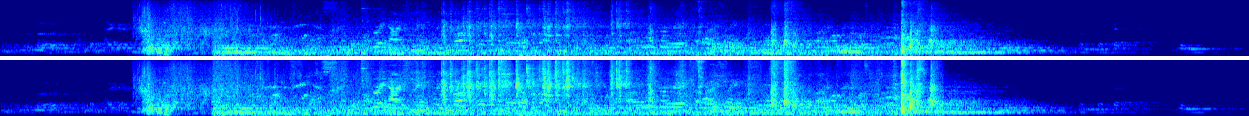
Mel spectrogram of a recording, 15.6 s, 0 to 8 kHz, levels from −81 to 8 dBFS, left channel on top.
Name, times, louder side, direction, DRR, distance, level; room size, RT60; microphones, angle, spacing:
voice 1, 0.1-2.1 7.1-7.7 8.1-9.5 10.5-11.0 11.8-12.0 13.4-14.2 14.7-15.0, left 3 dB, 75° left, 1 dB, 4.5 m, -60 dB
sound 1, 1.7-3.7 4.1-4.6 6.0-6.1 6.5-6.6, right 2 dB, 10° right, 0.5 m, -45 dB
voice 2, 2.4-6.3 8.8-9.9 10.3-10.7 11.3-12.9, left 1 dB, 5° left, -3 dB, 7.3 m, -48 dB
sound 2, 2.6-11.8, right 8 dB, 85° right, 0.6 m, -39 dB
sound 3, 2.7-12.2, right 2 dB, 55° right, 7.0 m, -57 dB
24.5 x 24.0 x 8.9 m, 2.5 s
head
